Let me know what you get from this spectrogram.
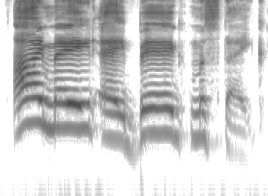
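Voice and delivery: retold confession, each word spaced out; slow mock confession. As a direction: imitate a friend owning up, very slowly. Quotes friend's reluctant confession.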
